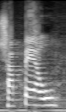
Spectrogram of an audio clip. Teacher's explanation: a sílaba mais forte final tá vendo chapéu então tem acento ela não é paroxítona é oxítona última sílaba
